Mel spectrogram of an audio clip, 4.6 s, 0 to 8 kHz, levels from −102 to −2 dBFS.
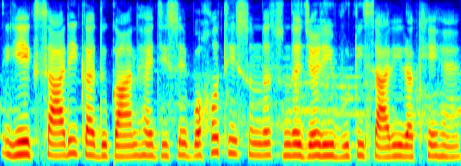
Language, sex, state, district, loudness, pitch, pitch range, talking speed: Hindi, female, Bihar, Vaishali, -18 LUFS, 205 Hz, 200-215 Hz, 180 wpm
